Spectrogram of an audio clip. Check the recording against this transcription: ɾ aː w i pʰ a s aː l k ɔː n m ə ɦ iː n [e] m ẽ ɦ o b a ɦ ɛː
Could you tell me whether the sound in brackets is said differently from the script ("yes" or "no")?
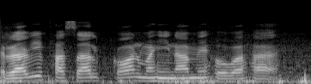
yes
